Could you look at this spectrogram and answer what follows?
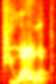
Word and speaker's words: Puyallup: still have to pause to get it right Puyallup it looks like there's too many letters in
